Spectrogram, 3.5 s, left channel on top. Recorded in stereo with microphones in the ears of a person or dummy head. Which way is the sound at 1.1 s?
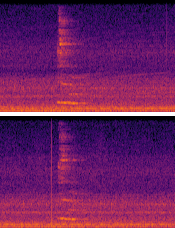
75° left (ahead or behind).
